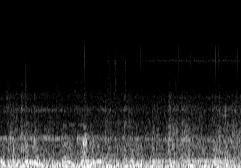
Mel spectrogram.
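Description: Steady running rumble of the Limited Express Azusa, heard from inside the passenger car, with a few small clicks. A faint high whine comes in about three seconds in.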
